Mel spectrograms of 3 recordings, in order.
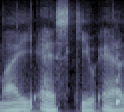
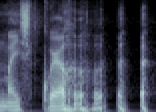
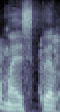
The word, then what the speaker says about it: MySQL: Nah, cuman misalkan di MySQL dia tuh negasin tuh the official way to pronounce MySQL is ya itu disebutin MySQL jadi satu-satu, bukan bukan MySQL.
